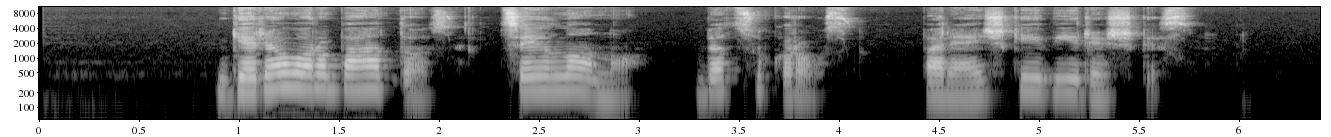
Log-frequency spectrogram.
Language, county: Lithuanian, Marijampolė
